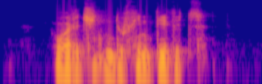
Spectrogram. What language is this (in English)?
Kabyle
